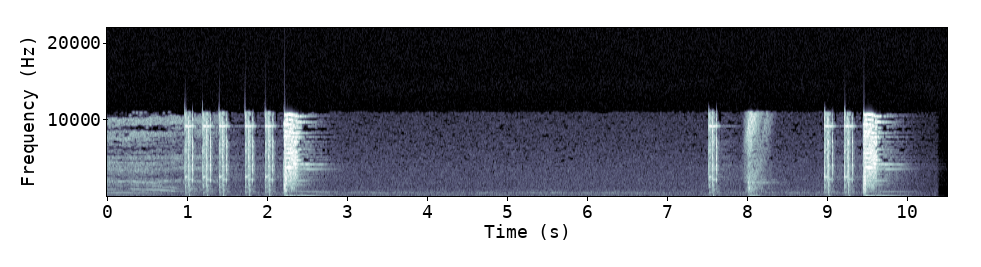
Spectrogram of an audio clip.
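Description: Short menu clicks tick in quick bursts.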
